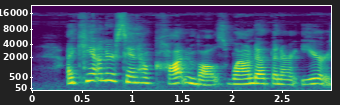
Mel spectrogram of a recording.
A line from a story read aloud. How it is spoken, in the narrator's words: she exclaimed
